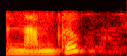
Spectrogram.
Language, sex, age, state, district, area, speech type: Assamese, female, 60+, Assam, Dibrugarh, rural, conversation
